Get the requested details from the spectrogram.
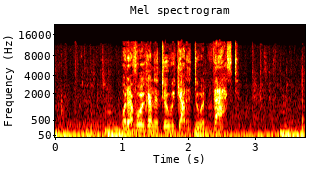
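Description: A man speaks urgently.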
